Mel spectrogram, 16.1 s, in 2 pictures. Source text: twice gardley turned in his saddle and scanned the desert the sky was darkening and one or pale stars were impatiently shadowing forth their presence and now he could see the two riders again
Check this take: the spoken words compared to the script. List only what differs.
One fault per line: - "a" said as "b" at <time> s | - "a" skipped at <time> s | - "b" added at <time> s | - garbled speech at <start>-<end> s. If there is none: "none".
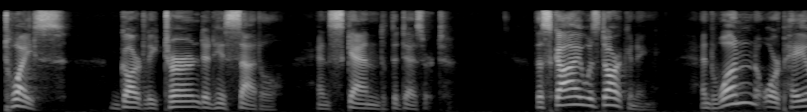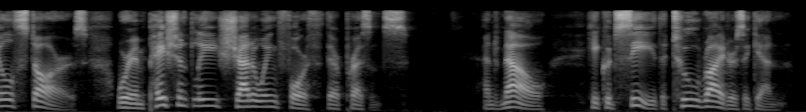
none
